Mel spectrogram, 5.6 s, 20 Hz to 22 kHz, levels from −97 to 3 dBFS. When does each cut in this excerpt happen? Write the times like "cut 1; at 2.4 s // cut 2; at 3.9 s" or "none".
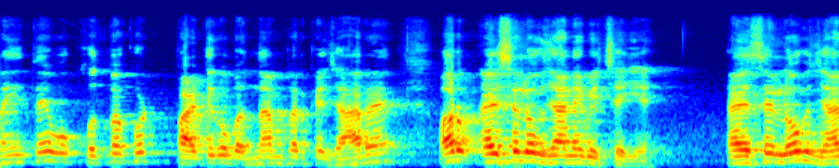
none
